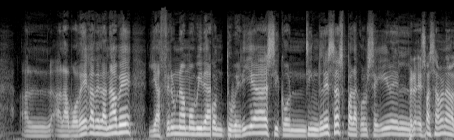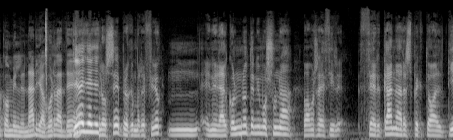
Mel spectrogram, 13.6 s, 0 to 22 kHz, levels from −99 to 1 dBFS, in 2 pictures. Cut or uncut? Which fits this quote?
cut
